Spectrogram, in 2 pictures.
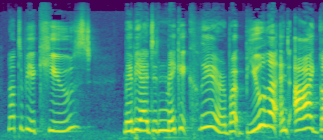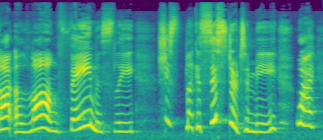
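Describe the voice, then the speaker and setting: Earnest, high-voiced young 1940s dancer. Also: female voice, fairly bright tone. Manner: earnest, melodramatic. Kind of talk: live radio play acting. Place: theatre stage before a live audience.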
